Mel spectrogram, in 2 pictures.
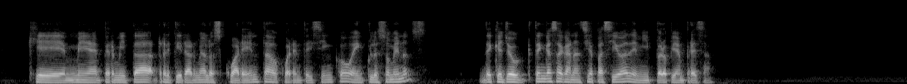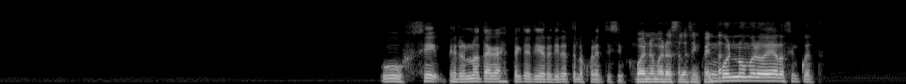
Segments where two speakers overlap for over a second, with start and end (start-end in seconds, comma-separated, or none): none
